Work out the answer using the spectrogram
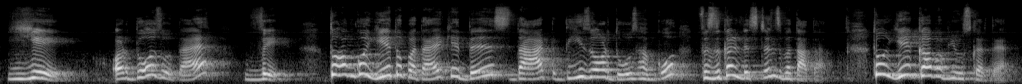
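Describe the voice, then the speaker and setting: High-voiced woman teaching grammar. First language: Hindi. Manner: asks and answers her own questions. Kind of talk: explaining grammar step by step. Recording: echoey room.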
